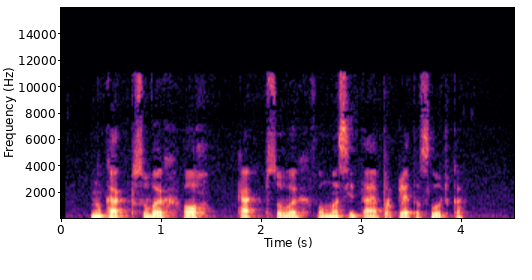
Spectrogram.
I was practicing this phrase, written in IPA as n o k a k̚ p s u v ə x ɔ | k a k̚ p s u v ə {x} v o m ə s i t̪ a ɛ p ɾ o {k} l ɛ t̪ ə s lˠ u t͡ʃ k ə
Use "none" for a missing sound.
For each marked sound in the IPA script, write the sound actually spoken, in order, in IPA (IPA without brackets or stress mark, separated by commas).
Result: x, k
